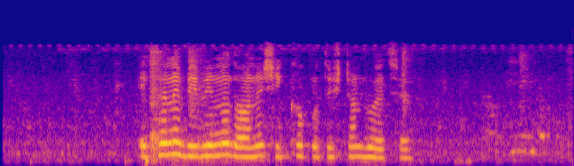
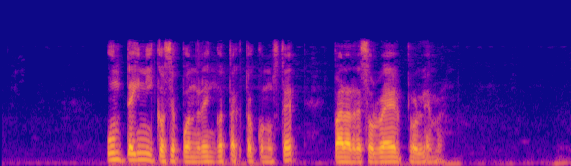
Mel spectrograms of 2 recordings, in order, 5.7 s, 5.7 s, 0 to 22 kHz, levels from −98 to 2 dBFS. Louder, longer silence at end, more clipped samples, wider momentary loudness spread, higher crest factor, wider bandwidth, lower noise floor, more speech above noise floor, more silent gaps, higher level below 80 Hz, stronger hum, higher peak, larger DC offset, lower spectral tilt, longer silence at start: first, -17 LUFS vs -21 LUFS; first, 0.3 s vs 0.05 s; neither; first, 20 LU vs 12 LU; about the same, 18 dB vs 18 dB; about the same, 7.6 kHz vs 8.2 kHz; second, -48 dBFS vs -65 dBFS; second, 32 dB vs 45 dB; neither; second, -58 dBFS vs -52 dBFS; neither; about the same, -2 dBFS vs -4 dBFS; neither; about the same, -5.5 dB/octave vs -6.5 dB/octave; first, 1.4 s vs 1.1 s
